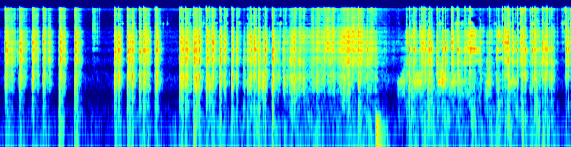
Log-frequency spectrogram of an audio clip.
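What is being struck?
Plastic sleeve sticker album page.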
